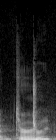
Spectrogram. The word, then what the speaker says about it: Turin: Yeah, Turin.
